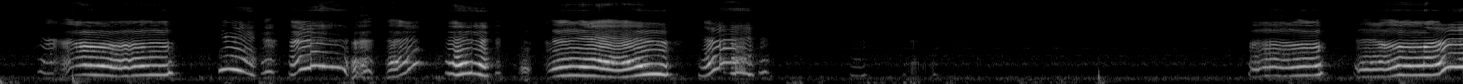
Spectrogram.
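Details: Infant crying: loud, high-pitched, wavering wails in repeated bursts with a quiet pause in the middle.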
